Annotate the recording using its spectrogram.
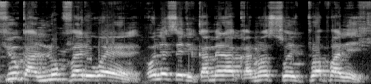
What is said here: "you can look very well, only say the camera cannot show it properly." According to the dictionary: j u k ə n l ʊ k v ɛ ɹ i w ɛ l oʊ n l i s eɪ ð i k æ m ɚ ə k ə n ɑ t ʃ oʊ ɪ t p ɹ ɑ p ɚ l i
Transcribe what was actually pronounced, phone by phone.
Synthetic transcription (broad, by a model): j u k ə n l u k v ɛ ɹ i w ɛ l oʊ l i s eɪ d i k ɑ m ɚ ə k ə n ɑ t s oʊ ɪ t p ɹ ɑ p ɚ l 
